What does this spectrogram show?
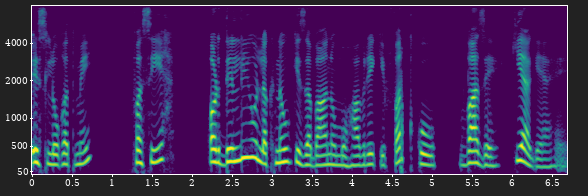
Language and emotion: Urdu, neutral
